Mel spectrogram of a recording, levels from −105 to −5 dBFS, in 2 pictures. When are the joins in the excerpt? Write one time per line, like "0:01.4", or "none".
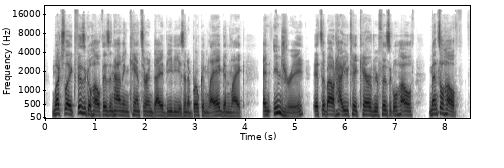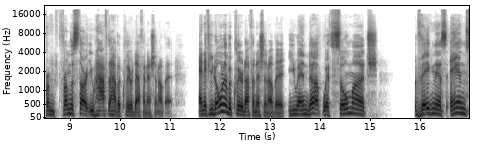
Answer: none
